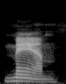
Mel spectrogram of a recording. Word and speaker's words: ma'am: this is um uh this word right here it's a short for Madam okay um but the way that we say it is ma'am ma'am all right so no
